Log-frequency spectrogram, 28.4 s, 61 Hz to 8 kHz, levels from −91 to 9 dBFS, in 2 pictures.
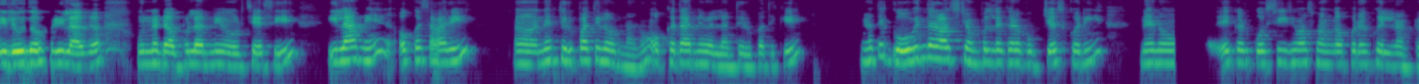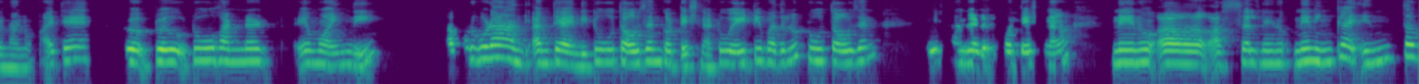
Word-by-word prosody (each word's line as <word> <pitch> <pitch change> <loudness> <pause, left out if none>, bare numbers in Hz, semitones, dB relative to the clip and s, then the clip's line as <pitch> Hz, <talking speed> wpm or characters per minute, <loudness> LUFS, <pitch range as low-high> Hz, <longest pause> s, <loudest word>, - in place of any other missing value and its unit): నిలువు 410 0 +10
దోపిడీ 215 -1 +4
లాగా, 185 +3 +3 0.4
ఉన్న 200 +1 -1
డబ్బులన్నీ 200 +1 +2
ఊడ్చేసి, 180 - -3 0.5
ఇలానే 245 +1 +4 0.3
ఒకసారి 235 -1 0 0.6
ఆహ్, 205 -1 0
నేను 240 +1 -1
తిరుపతిలో 240 +1 0
ఉన్నాను. 175 +1 -9
ఒక్కదాన్నే 210 -1 -1
వెళ్ళాను 175 -2 -5
తిరుపతికి. 180 +2 -6 0.8
అయితే 250 +5 -3
గోవిందరాజ్ 255 +3 +5
టెంపుల్ 225 -1 -2
దగ్గర 220 0 -1
బుక్ 195 -3 -9
చేసుకొని, 215 +1 -3 0.5
నేను 215 0 -1 0.6
ఎక్కడికో 215 -1 -3
శ్రీనివాస 220 0 -4
మంగాపురం‌కి 200 0 -5
వెళ్ళినట్టున్నాను. 170 -4 -7 0.2
అయితే 205 +5 -2 0.6
టూ 470 - +9 0.2
టూ 465 - +10 0.3
టూ 245 - +2 0.2
హండ్రెడ్ 235 0 0 0.4
ఏమో 210 -1 -3
అయింది. 185 0 -4 0.9
అప్పుడు 250 +4 -6
కూడా 280 +2 +5 0.4
అంతే 215 +1 0
అయింది. 180 -2 0
2000 225 0 +2
కొట్టేసినా. 180 -3 -3
280 215 +2 +1
బదులు 215 +5 -1
2800 240 - -1 0.2
కొట్టేసినా. 200 -1 0 0.6
నేను 220 0 +3 0.2
ఆహ్, 205 -2 +5 0.2
అస్సలు 220 +3 -4
నేను, 210 0 -3 0.2
నేనింకా 235 +4 +2 0.2
ఇంత 265 +6 -7
215 Hz, 105 wpm, -22 LUFS, 200-235 Hz, 0.9 s, నిలువు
